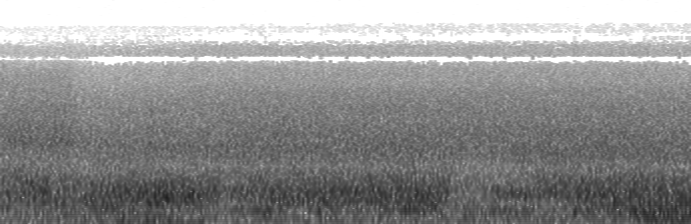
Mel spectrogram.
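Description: Strong river current rushing past Jamergal Dam on a rainy day, a continuous broad roar of flowing water with wind buffeting, close and loud, no voices.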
